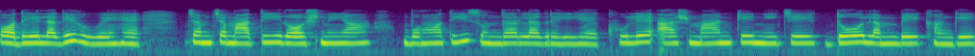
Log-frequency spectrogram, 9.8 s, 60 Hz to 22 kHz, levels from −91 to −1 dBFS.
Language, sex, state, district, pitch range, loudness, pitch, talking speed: Hindi, female, Chandigarh, Chandigarh, 230-250 Hz, -18 LUFS, 240 Hz, 115 wpm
